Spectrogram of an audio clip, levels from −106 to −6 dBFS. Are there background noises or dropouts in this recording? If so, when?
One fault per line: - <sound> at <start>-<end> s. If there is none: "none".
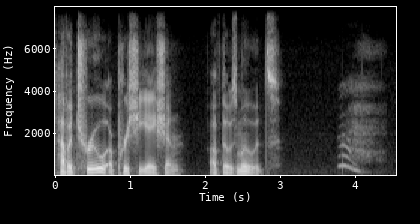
- sigh at 3.7-4.4 s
